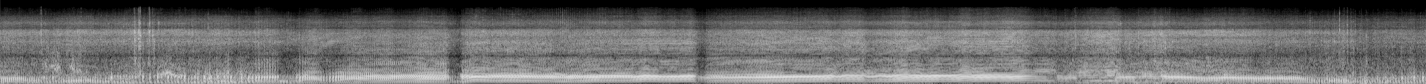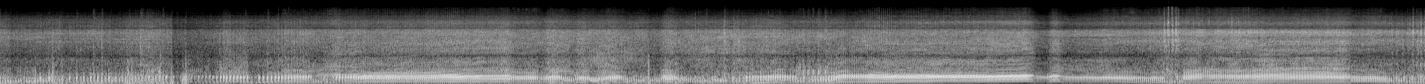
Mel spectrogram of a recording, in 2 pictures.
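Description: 2021 TM 300 EN Fi enduro motorcycle engine being ridden hard, its revs rising and falling over and over with brief drops in between.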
